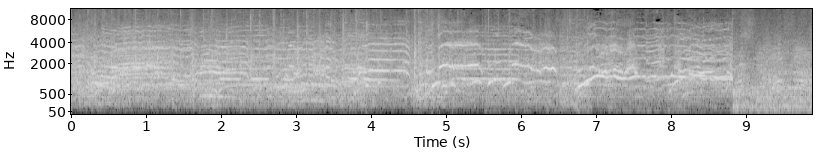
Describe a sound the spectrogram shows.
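A group of young women cheer and shout, celebrating outdoors.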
